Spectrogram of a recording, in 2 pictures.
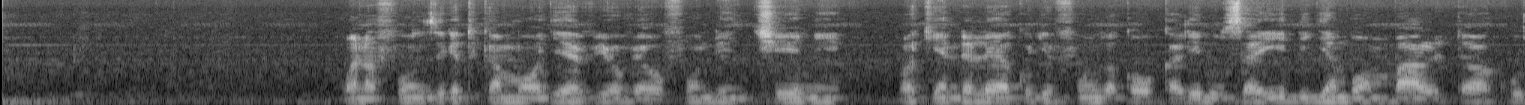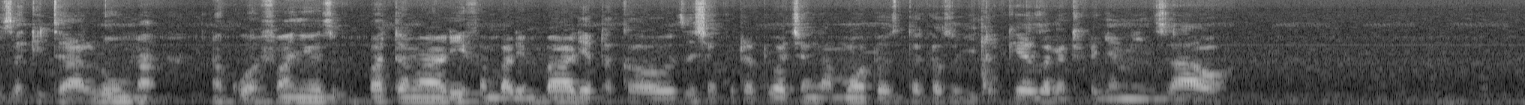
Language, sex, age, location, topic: Swahili, male, 18-24, Dar es Salaam, education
